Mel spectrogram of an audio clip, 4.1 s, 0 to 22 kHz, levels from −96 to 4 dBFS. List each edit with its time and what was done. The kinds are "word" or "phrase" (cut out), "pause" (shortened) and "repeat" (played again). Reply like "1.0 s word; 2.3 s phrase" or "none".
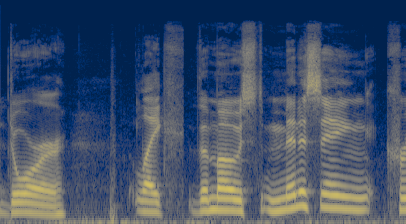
1.8 s pause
